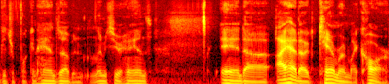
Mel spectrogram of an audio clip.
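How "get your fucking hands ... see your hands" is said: normal talking voice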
